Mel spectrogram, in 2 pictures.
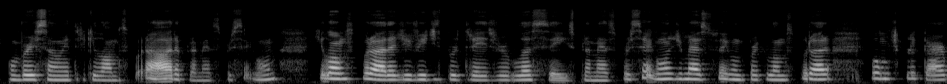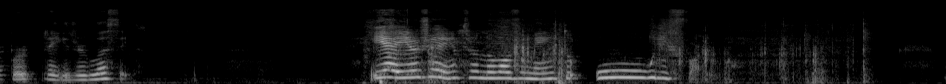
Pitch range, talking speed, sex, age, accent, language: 205-260 Hz, 125 wpm, female, 10-29, Brazilian, Portuguese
